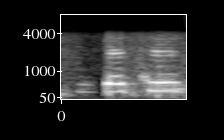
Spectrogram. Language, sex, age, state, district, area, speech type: Bengali, female, 30-45, West Bengal, Uttar Dinajpur, urban, conversation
